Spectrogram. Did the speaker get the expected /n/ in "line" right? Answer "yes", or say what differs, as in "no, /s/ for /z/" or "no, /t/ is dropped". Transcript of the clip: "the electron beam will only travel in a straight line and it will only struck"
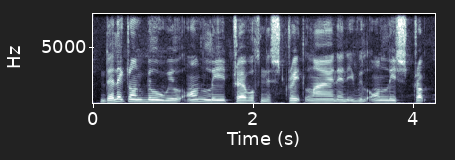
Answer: yes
